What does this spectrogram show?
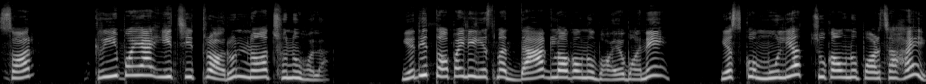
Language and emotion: Nepali, angry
